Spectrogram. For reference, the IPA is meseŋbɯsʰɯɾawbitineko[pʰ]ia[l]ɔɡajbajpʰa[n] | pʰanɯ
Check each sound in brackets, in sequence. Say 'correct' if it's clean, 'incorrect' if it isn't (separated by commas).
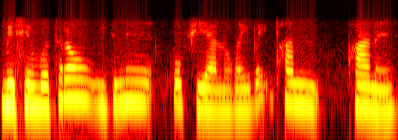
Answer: correct, correct, correct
